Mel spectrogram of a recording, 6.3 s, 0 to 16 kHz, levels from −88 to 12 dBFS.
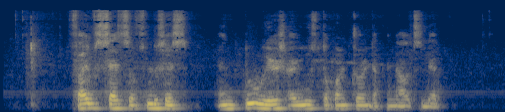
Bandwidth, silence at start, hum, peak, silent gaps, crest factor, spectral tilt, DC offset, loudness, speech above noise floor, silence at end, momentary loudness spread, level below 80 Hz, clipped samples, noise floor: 11.5 kHz; 0.35 s; none; -2 dBFS; none; 16 dB; -6 dB/octave; under 0.1%; -17 LUFS; 50 dB; 0.85 s; 15 LU; -60 dBFS; under 0.1%; -65 dBFS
